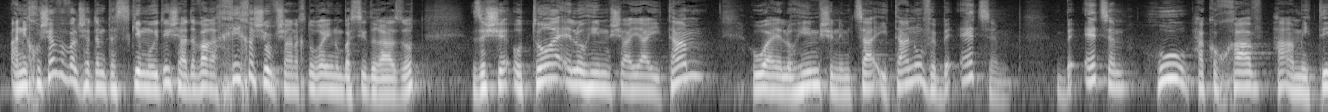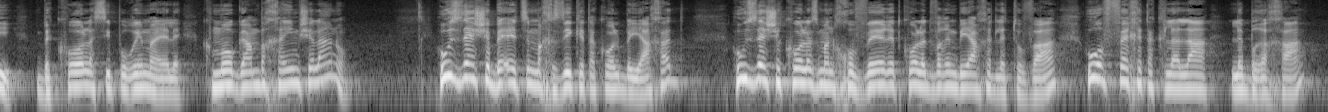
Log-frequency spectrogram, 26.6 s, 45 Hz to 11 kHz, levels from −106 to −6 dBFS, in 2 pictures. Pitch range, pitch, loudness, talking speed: 140-180 Hz, 155 Hz, -26 LUFS, 125 wpm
